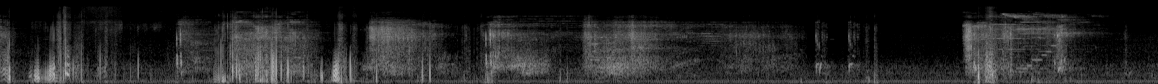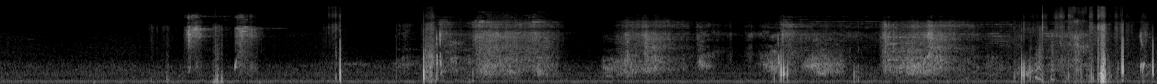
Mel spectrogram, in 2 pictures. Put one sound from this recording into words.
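Magical blasts and whooshes burst out in a fantasy battle.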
